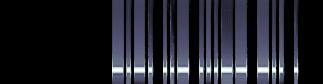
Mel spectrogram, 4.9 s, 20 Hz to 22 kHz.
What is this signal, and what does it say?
Morse code, heard as a keyed tone, about 22 wpm, 700 Hz. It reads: CU3DE
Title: DXCC-100 Call Signs - 5 Characters - Repeated 3x - 22wpm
